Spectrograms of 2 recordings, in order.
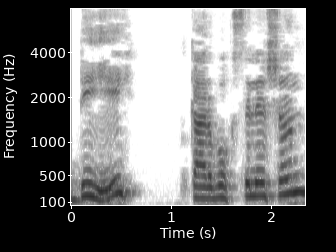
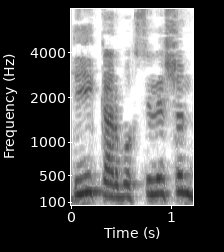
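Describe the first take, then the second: First: decarboxylation stretched very slowly, syllable by syllable; drawn-out term. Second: Said in the usual way. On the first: Shown as a demonstration. Teacher repeating a new term for students, very slow and deliberate.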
